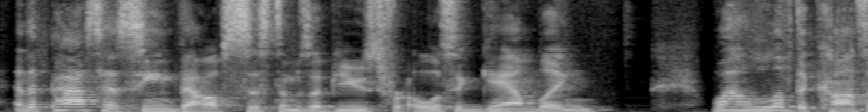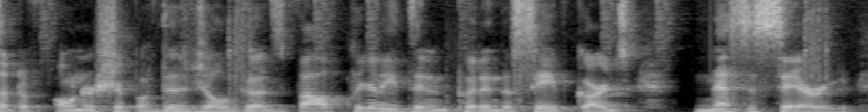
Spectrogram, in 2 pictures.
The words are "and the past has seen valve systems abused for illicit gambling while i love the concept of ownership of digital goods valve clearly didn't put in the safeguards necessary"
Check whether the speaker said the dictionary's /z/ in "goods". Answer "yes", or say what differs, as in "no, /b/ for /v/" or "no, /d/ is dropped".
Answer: yes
